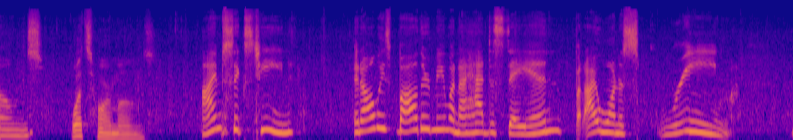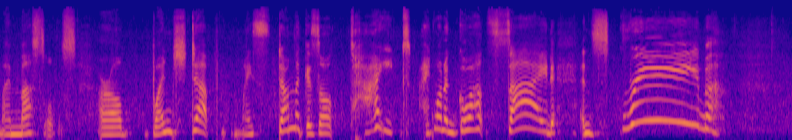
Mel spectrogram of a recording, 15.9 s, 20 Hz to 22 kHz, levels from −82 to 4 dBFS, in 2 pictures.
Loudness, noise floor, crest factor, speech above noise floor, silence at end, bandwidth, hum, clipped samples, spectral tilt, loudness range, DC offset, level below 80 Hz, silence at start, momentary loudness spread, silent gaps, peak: -27 LUFS; -50 dBFS; 18 dB; 23 dB; 0.05 s; 17 kHz; none; under 0.1%; -2.5 dB/octave; 4 LU; under 0.1%; -68 dBFS; 0 s; 9 LU; none; -10 dBFS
